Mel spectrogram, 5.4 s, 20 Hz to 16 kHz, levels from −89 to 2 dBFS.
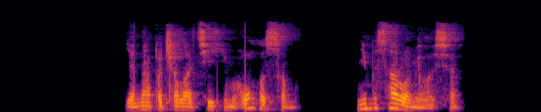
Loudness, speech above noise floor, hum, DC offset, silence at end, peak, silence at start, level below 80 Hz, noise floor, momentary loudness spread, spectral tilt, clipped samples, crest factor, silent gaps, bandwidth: -25 LUFS; over 66 dB; none; under 0.1%; 0.8 s; -8 dBFS; 1.25 s; -64 dBFS; under -90 dBFS; 13 LU; -6 dB/octave; under 0.1%; 20 dB; 3.02-3.57 s; 8 kHz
